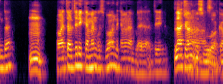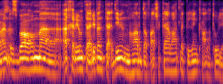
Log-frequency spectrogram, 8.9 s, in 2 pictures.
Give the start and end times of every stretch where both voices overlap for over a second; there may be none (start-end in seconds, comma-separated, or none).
3.5-4.7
